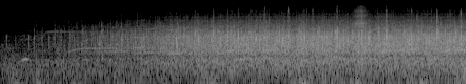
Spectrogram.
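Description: A large crowd applauds loudly.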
